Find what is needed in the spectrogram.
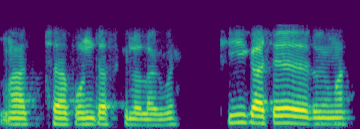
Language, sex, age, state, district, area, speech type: Bengali, male, 60+, West Bengal, Nadia, rural, conversation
